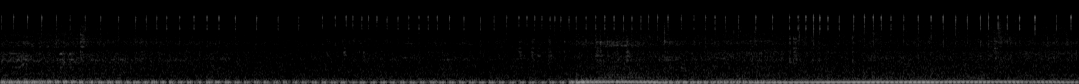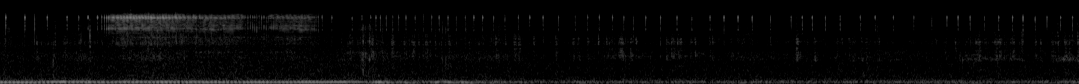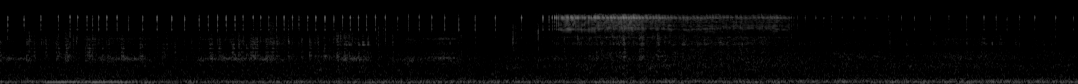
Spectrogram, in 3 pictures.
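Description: Fishing reel being cranked: a fast, steady mechanical ticking throughout, with a low rumble under the first half and two brief hissing bursts, one around the middle and one near the end.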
